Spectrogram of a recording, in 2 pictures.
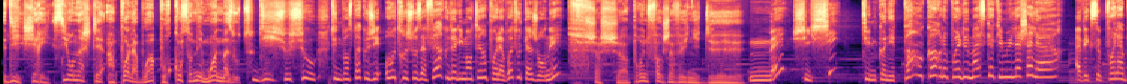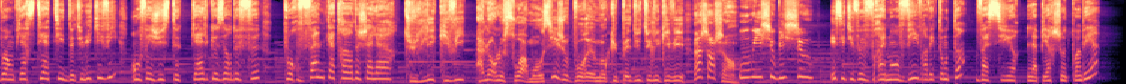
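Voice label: French Spot; Tulikivi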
